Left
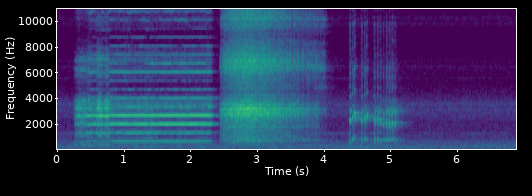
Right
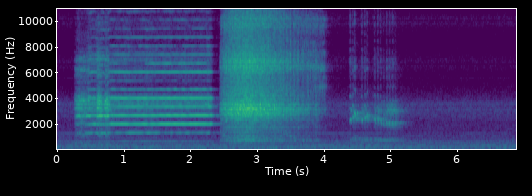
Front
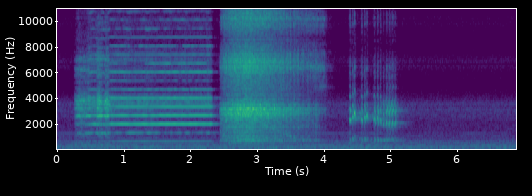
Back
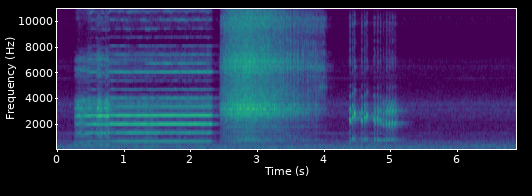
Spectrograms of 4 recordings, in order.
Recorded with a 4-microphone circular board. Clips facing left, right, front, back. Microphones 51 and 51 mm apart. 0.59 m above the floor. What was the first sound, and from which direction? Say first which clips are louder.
A violin: left 3 dB, back 3 dB; 135° left.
